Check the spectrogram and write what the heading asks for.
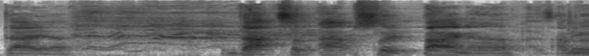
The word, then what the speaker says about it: Daya: That's obviously another beer by Daya, pronounced Daya.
